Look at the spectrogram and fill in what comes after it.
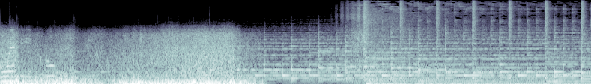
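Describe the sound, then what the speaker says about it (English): Wind buffeting the microphone at the top of a trail above Moraine Lake on a cool day, a loud rushing roar for about three seconds that drops away, then a softer, steady hum with faint tonal layers. "A little windy and cool, but it's beautiful."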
